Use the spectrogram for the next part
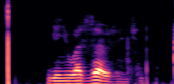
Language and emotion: Russian, angry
